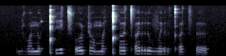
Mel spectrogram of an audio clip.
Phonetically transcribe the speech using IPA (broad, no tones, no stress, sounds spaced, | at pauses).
ɖʱ ɔ n o ǃʰ i t͡sʼ o ʈ ɔ m ʌ ǃʰ ʌ tʼ ʌ r u v ə r kʼ ʌ t͡sʼ ə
